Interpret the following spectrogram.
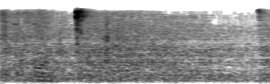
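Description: Near silence with faint room hiss, broken by a single computer mouse click about half a second in and a fainter click near the end.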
